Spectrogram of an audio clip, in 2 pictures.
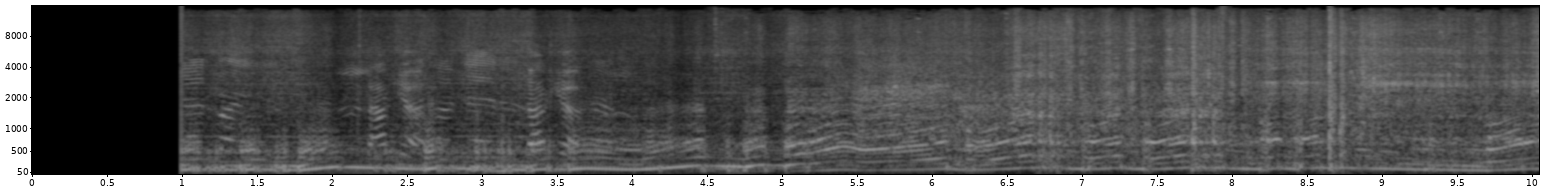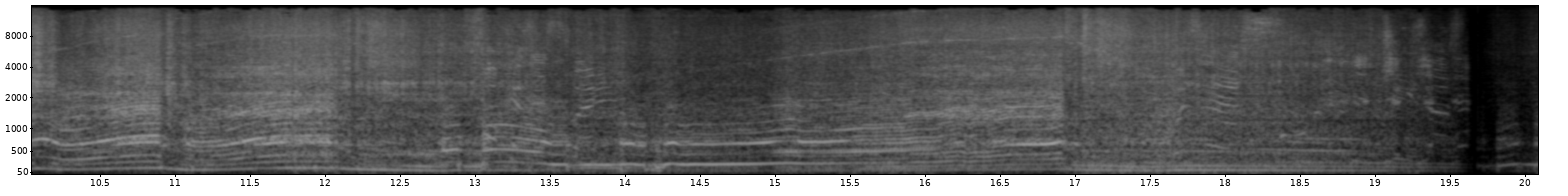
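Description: A car engine revs hard, climbing and dropping in pitch as it shifts gears.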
